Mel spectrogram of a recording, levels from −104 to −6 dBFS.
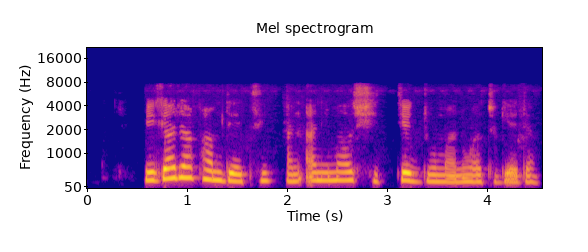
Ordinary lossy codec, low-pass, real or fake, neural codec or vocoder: none; none; real; none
